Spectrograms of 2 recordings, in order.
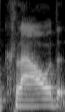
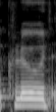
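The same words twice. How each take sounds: First: "cloud" with an ow diphthong, as klowd; drawn-out ow sound in "cloud"; correct English cloud. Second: "cloud" with an oo vowel, as klood; wrong oo sound in "cloud"; mispronounced cloud. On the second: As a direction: say "cloud" the French way, rhyming with food. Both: Shown as a demonstration. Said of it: "Cloud n'existe pas en anglais".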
